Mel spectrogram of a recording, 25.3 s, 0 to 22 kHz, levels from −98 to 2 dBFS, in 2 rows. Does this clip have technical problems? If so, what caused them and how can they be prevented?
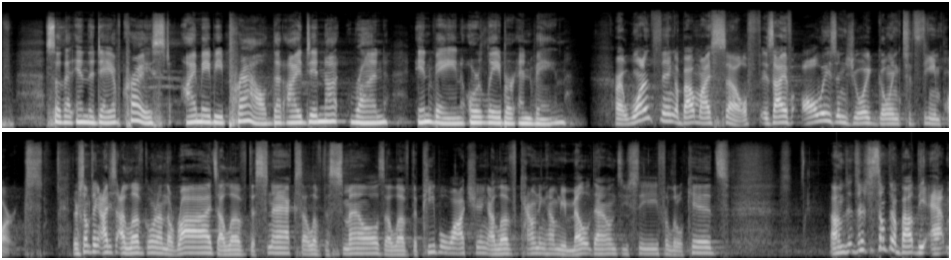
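Yes. From 23.76 to 24.76 s the sound turns hollow and phasey, the sign of channel delay (comb filtering): one channel lags by around 10 ms, and summing to mono cancels evenly spaced frequencies from around 50 Hz upward. Keep channels time-aligned and check mono compatibility before summing.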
